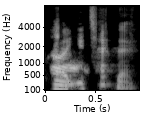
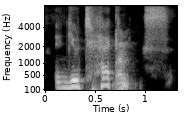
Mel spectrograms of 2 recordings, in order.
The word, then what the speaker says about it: Eutechnyx: Oh, Eutechnyx. Eutechnyx. Let me just steal that thunder from you. Yeah. Yeah, Eutechnyx Limited. It's EUTECHNYX.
